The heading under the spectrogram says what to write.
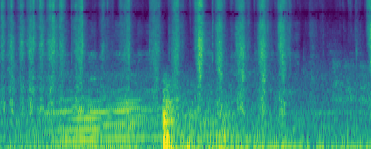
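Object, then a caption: Shaggy fabric bath rug. A hand holds down a small, damp, shaggy textile bath rug, light pink turned gray, with rows of fringe, on a foam mat while a small white plastic bristle brush scrubs it. Steady, rhythmic brushing strokes make soft, bright bursts over a low, muffled rumble. A sharper thump lands about a third of the way through before the scrubbing continues more quietly.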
